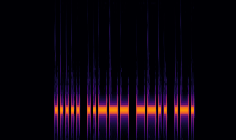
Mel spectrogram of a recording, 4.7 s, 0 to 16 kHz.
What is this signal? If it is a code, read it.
Morse code, heard as a keyed tone, about 23 wpm, 700 Hz. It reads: 52ZR
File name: practice / 22wpm / Four Letter-Number Combinations - 22wpm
